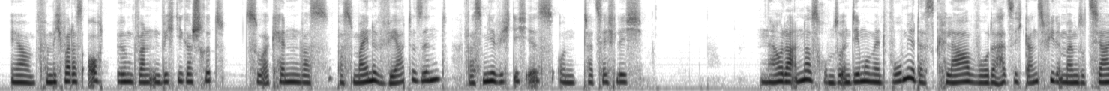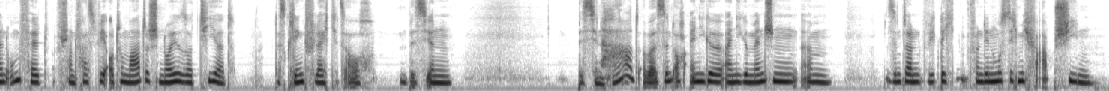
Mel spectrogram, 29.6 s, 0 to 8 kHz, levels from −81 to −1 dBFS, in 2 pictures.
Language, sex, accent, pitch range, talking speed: German, female, German, 190-220 Hz, 150 wpm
